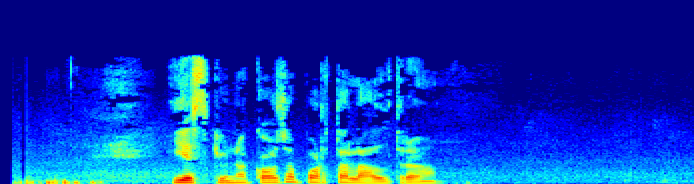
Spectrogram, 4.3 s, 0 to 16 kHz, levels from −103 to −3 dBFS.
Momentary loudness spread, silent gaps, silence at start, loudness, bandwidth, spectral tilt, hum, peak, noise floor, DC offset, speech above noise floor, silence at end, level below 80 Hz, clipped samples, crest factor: 20 LU; none; 0.15 s; -26 LUFS; 11.5 kHz; -5 dB/octave; none; -4 dBFS; -64 dBFS; under 0.1%; 40 dB; 1.6 s; -64 dBFS; under 0.1%; 24 dB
